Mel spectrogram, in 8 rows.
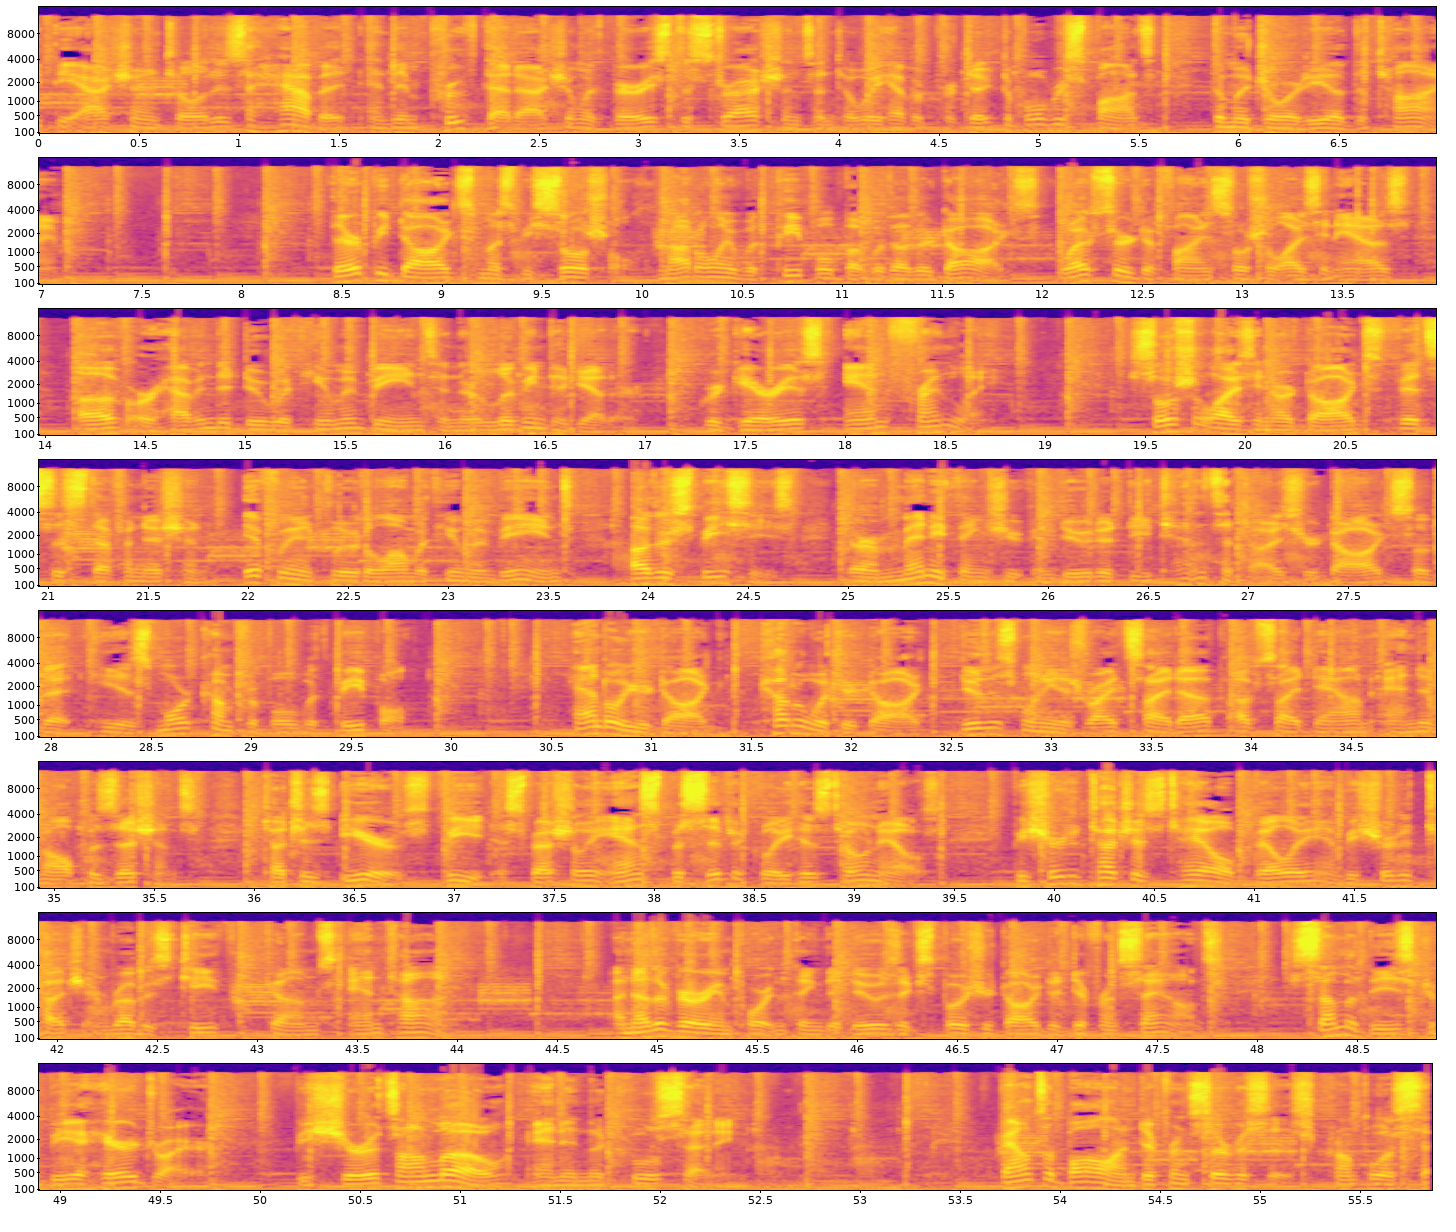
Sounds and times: Speech: 0:00.0 - 0:07.2, 0:08.5 - 0:18.8, 0:19.4 - 0:29.9, 0:30.6 - 0:44.2, 0:44.8 - 0:52.6, 0:53.7 - 0:55.8
Music: 0:00.0 - 0:55.8.

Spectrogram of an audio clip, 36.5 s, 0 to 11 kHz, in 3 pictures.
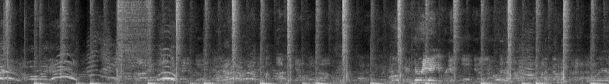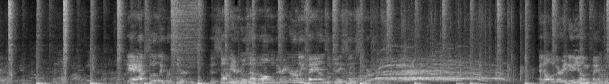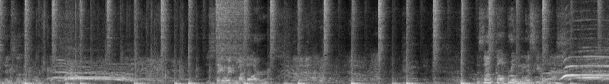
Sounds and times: Music: 0:00.0 - 0:36.5
Speech: 0:05.6 - 0:19.9, 0:23.0 - 0:25.2, 0:28.5 - 0:29.8, 0:33.8 - 0:35.6.

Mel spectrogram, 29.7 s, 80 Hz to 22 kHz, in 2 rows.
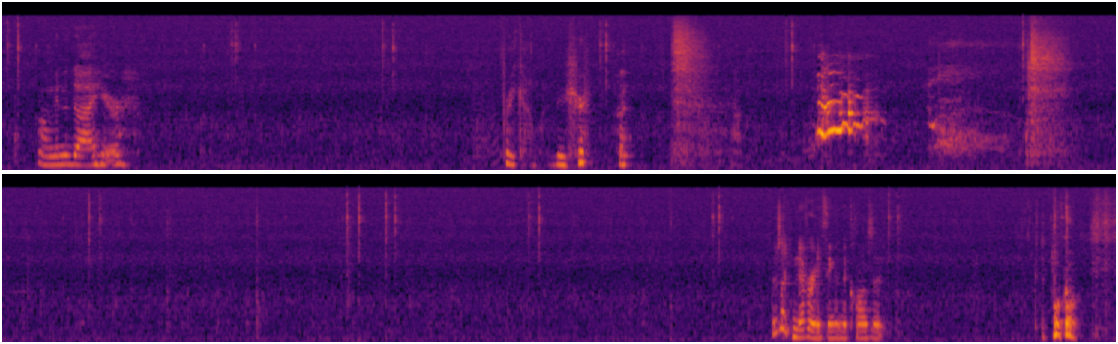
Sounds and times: Inside, small room: 0:00.0 - 0:29.7.

